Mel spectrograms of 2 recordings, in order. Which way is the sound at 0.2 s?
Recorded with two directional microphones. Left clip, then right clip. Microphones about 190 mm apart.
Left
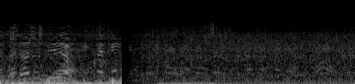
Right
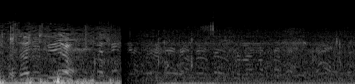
30° left (ahead or behind).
